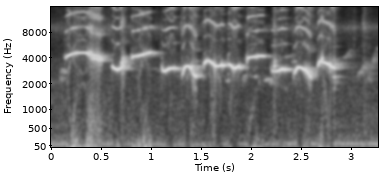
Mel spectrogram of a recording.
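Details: Oriental magpie-robin singing to provoke other birds into song, a continuous run of loud, piercing whistles, each note sliding slightly, delivered about four per second without pause.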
